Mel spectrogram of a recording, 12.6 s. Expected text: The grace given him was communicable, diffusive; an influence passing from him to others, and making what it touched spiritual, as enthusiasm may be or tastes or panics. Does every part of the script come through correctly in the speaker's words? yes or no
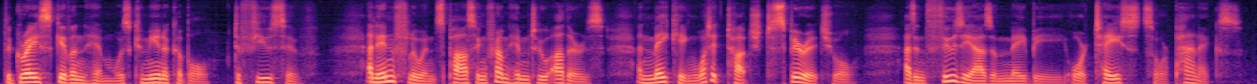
yes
